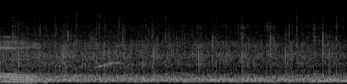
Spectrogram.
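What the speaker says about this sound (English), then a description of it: "there's your applause your applause sound that you asked for" An applause sound effect plays on a LEGO chat livestream, giving a sustained crowd clapping and cheering wash over a brief voice at the start.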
